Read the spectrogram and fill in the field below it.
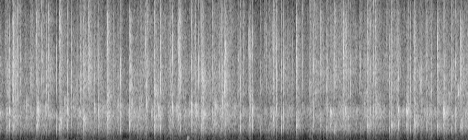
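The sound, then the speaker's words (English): A crowd applauds steadily for the startup competition winners, who stand up; many hands clapping in a dense, continuous wash of sound that stays fairly loud from start to finish, with no speech over it. “Can I just quickly have all the winners stand up and we're going to clap for them?”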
